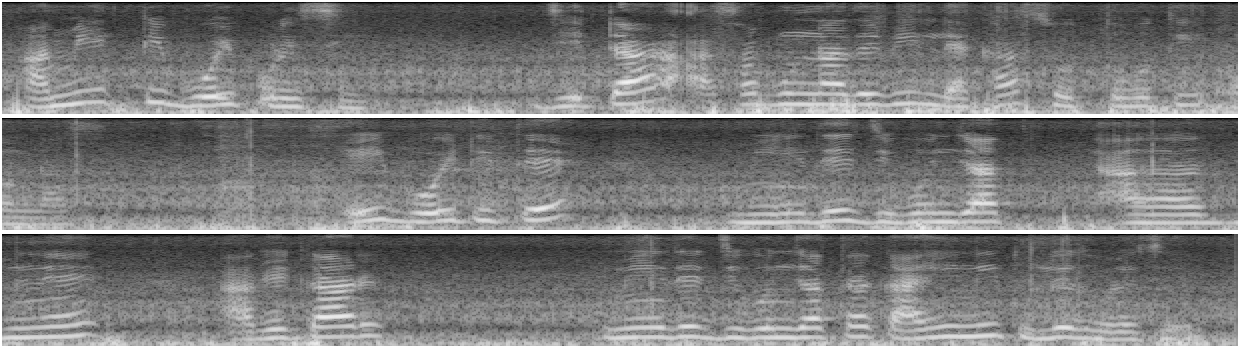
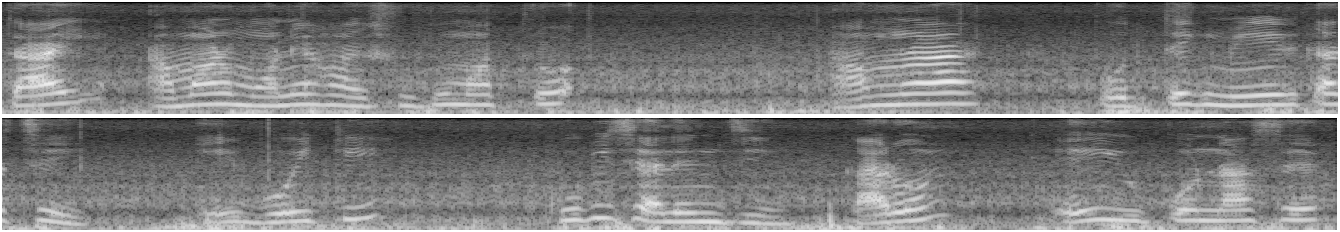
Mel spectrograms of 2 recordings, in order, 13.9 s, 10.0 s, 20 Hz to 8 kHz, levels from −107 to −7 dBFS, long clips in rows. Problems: none marked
